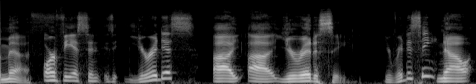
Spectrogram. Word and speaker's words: Eurydice: Now, I have always heard it as Eurydice or something like that. Uh-huh. We went so far as to look up the proper pronunciation. Eurydice. I've heard two different versions of it. Okay. But it seems like Eurydice is the name.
